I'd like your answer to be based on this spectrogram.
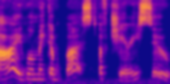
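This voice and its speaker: A woman's put-on character voice with a fairly high pitch. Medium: read story.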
